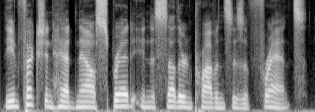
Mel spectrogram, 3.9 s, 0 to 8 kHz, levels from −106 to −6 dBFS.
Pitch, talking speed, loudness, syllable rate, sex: 140 Hz, 165 wpm, -19 LUFS, 4.6 syllables/s, male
